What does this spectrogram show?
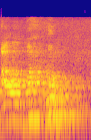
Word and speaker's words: al-mahrum: Ini kelompok yang pertama, yaitu almarhum, yang mendapatkan rahmat Kelompok yang kedua disebutkan para ulama dengan kelompok al-mahrum. Beda sedikit pengucapannya. Marhum, yang kedua mahrum.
